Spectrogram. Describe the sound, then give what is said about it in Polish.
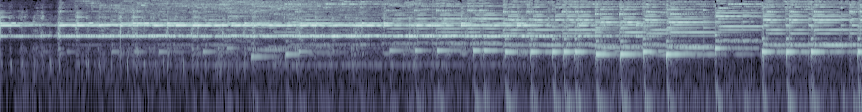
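A cheerful carol played on real victory bells, the kind rung in cancer clinics, with many bright overlapping strikes forming a steady melody that rings on loudly throughout. “Słuchacie właśnie najradośniejszej kolędy na świecie. Złożonej z prawdziwych dzwonków zwycięstwa. Tych, które rozbrzmiewają w klinikach, kiedy ktoś pokonał raka.”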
